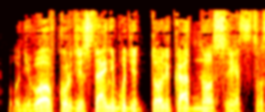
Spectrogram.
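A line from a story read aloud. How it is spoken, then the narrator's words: Very serious tone. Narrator (Russian): сказал Кирабан самым серьезным тоном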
